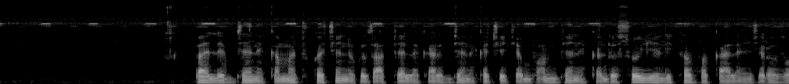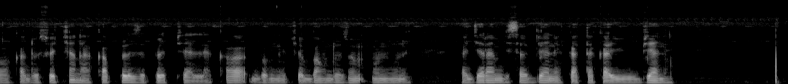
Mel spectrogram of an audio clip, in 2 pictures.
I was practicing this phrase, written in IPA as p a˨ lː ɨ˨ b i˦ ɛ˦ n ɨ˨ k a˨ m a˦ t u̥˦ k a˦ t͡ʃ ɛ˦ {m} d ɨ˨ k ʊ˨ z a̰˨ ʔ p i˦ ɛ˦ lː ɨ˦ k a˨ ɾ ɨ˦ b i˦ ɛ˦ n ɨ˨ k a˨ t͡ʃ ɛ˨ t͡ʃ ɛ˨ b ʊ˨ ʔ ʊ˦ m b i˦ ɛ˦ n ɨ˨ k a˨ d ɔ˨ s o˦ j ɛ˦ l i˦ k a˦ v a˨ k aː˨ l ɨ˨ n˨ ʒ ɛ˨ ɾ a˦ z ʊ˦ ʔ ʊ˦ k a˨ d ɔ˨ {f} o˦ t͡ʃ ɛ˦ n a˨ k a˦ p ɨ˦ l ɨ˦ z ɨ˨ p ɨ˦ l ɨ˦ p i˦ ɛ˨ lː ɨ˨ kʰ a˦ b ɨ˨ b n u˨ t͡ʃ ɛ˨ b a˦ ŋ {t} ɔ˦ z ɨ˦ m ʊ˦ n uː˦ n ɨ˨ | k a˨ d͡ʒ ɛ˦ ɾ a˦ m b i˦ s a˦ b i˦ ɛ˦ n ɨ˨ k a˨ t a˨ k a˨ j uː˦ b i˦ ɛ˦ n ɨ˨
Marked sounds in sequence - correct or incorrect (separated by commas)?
incorrect, incorrect, incorrect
